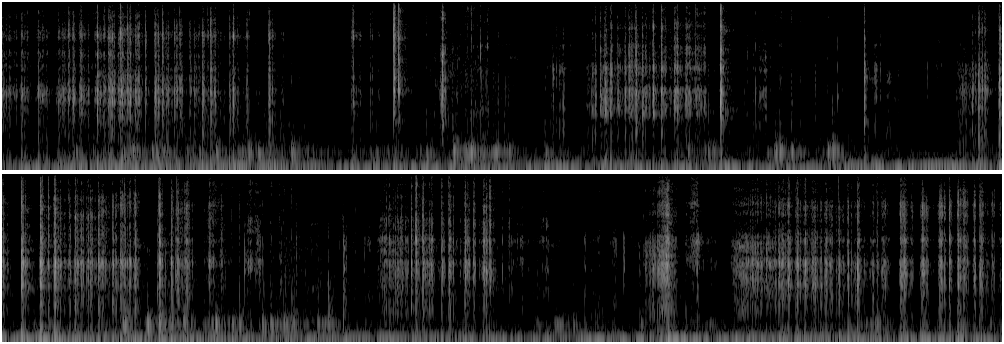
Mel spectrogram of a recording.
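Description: A utility knife scrapes flakes off an old, dry, solid yellow soap bar held in the hand. Repeated bursts of bright, crunchy, rasping scrapes come in several passes separated by short pauses. Each stroke ends dry and clipped with no ringing.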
